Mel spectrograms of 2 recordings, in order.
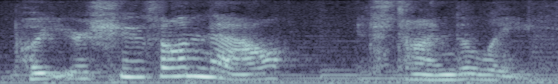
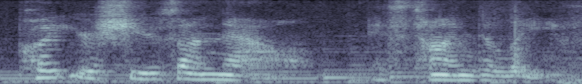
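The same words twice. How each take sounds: First: It is said in a calm, kind tone. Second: It is said in a blunt, direct tone. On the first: "you can say it in a matter-of-fact or even kind way" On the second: "That's very direct"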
